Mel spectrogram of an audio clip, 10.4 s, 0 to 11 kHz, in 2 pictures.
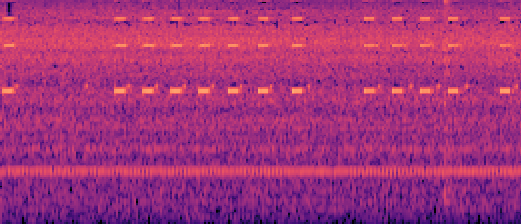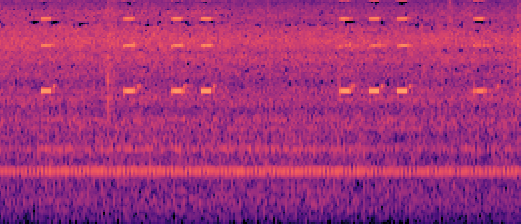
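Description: Touchscreen key beeps from a 980 nm diode laser machine: about two dozen short, identical high beeps in quick runs of several, one per tap as the settings are stepped up and down. A steady high hum runs underneath.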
